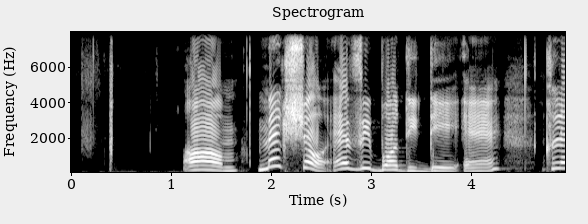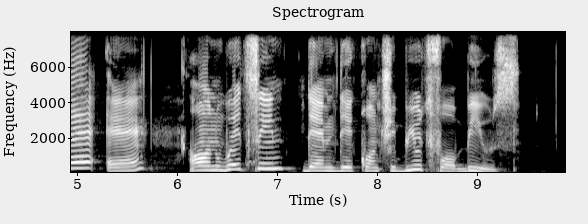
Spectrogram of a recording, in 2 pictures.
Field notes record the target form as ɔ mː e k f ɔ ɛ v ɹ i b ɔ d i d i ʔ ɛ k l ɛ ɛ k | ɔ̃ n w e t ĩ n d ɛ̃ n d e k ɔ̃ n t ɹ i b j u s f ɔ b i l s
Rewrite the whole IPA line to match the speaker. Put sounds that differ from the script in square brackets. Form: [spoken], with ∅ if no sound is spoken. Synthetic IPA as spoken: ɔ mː e k [ʃ] ɔ ɛ v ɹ i b ɔ d i d [e] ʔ ɛ k l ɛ ɛ [∅] | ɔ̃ n w e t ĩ n d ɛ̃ [m] d e k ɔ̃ n t ɹ i b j u [t] f ɔ b i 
